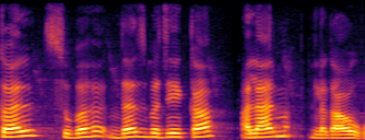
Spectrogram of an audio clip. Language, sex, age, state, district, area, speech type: Hindi, female, 18-30, Madhya Pradesh, Ujjain, rural, read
